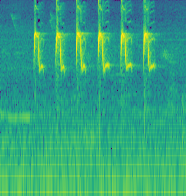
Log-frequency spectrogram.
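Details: Six ringing, high notes from an olive-backed tailorbird, each dropping quickly in pitch and spaced evenly about three a second; a varied song meant for training birds, with low background hum.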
